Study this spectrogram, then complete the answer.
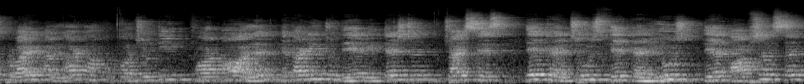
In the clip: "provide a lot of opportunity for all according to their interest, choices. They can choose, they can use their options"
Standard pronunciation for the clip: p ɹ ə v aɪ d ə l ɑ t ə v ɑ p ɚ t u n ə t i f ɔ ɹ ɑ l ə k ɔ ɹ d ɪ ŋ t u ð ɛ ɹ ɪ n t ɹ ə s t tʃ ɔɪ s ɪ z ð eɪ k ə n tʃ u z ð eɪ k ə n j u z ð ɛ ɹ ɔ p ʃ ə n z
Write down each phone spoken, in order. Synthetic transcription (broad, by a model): p ɹ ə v aɪ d ə l ɑ t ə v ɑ p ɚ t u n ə t i f ɔ ɹ ɑ l ə k ɔ ɹ d ɪ ŋ t u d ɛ ɹ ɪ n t ə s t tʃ ɔɪ s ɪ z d eɪ k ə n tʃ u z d eɪ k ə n j u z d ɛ ɹ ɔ p ʃ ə n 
